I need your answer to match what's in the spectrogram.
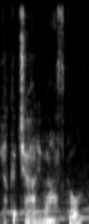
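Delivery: hushed, amazed; gasped whisper. Acted. Storyteller gasps and whispers to child. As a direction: gasp then soft whisper.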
